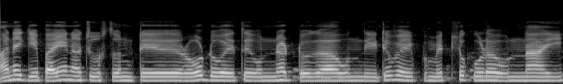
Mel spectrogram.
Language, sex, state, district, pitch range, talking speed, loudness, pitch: Telugu, female, Andhra Pradesh, Visakhapatnam, 180-190 Hz, 115 wpm, -17 LUFS, 180 Hz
